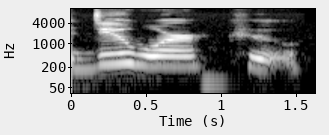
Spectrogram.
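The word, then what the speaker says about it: Dobhar-chú: and that is the Doo-Wor Coo. Now, this is the one I'm very thankful they had a pronunciation for, because I would not have said that looking at the spelling.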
